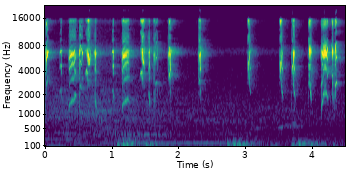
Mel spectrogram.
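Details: Crimson sunbird heard for bird training and luring: quick bright chips and short slurred notes, high and sharp, in small bursts separated by brief gaps, faint low rumble beneath.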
